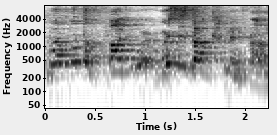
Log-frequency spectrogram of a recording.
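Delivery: high-pitched, half-laughing disbelief; acted-out shrill astonishment; baffled outburst. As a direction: squeal it out in comic bewilderment. Acts out bafflement at strange pit bull.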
